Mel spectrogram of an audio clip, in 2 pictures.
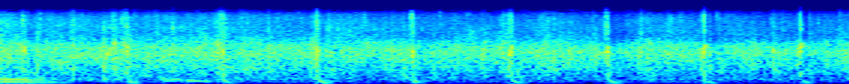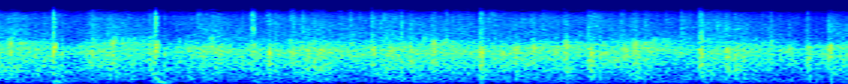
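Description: A crowd applauds steadily for several seconds, dense overlapping claps forming a loud, even wash of sound with no voices standing out.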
